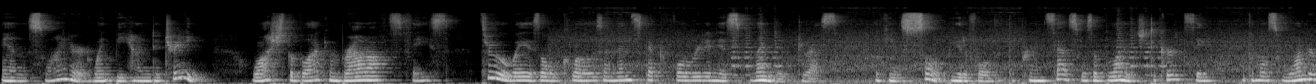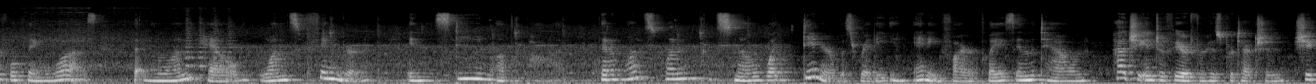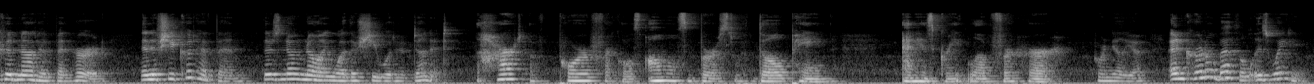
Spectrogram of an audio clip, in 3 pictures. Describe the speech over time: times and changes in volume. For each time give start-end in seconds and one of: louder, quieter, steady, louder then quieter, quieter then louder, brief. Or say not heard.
0.0-39.4 steady.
